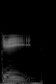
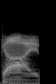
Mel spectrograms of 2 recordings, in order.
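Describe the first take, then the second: First: The name rhymes with 'day'. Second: The name rhymes with 'eye'. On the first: This is how the show pronounces it. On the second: This is the usual English pronunciation. "they didn't even pronounce it like guy"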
